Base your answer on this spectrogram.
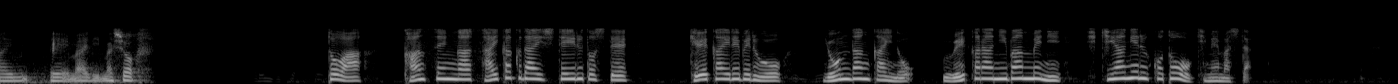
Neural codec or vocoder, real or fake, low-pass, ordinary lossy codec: none; real; 5.4 kHz; none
